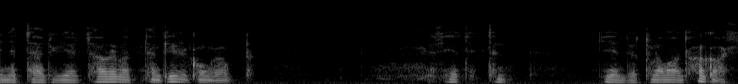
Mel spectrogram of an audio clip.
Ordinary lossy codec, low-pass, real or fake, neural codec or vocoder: none; none; fake; vocoder, 24 kHz, 100 mel bands, Vocos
